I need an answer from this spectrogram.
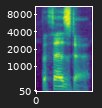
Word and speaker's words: Bethesda: circle uh I'm always I'm always going to say this developer's name wrong but it's Beth Beth beeta Or Bethesda Bethesda uh is making this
